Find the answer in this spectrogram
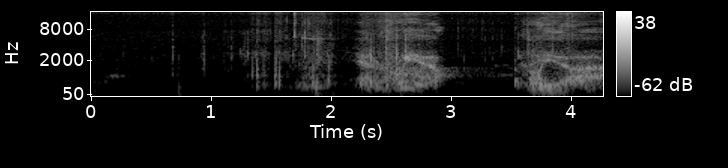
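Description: Near silence for about the first second, then a faint, murmured voice in short phrases.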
